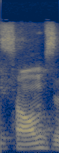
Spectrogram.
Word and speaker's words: Psalms: You know, you have that alliteration, even though the P in Psalms is silent there.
